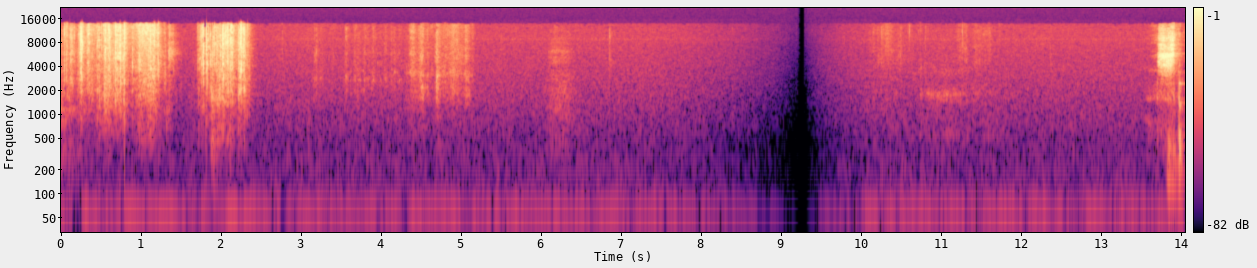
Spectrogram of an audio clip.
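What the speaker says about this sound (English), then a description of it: "This is still the original cellophane from whenever this photo was picked up" Old cellophane photo sleeve crinkling as it is handled, loud bright bursts near the start and again at the very end, with quieter rustling between and a brief silent gap.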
